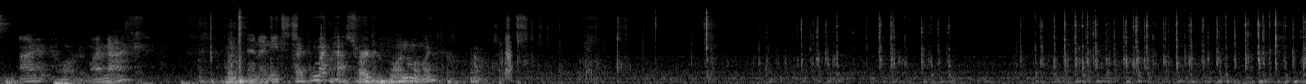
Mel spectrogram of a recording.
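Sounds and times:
computer keyboard typing: 0:06.9 - 0:13.0.

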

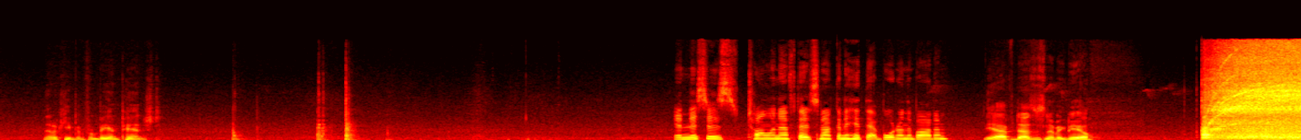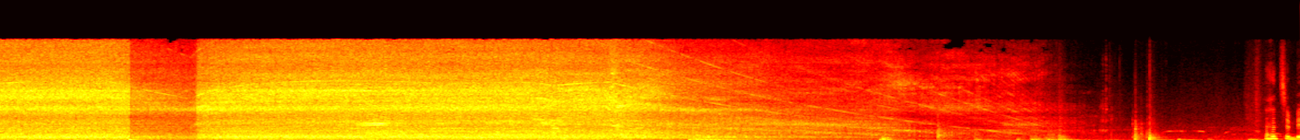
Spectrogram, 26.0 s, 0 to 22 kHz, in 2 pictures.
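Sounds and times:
circular saw cutting wood: 0:12.0 - 0:24.0.

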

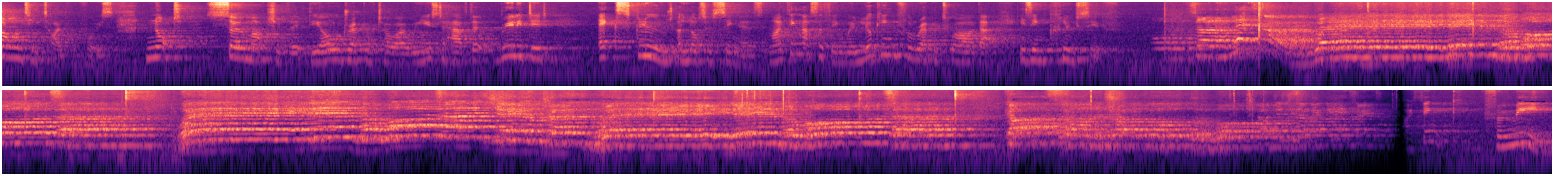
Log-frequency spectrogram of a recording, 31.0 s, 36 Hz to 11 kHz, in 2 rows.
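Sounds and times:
choir singing a cappella: 0:12.8 - 0:29.4.

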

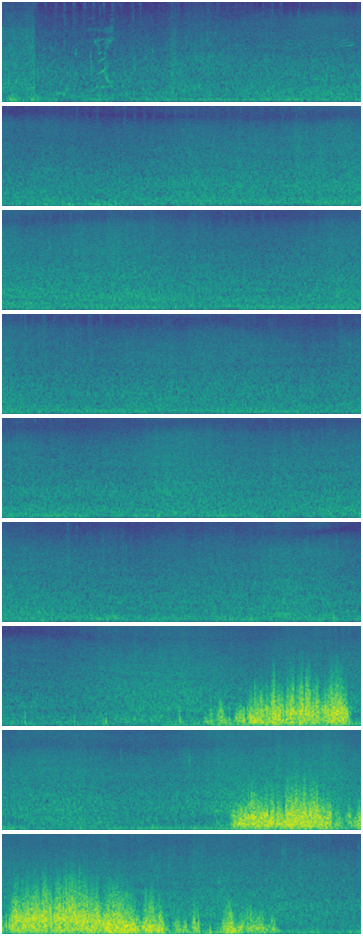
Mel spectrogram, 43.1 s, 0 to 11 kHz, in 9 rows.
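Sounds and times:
waves washing against rocky shore: 0:00.0 - 0:43.0
wind buffeting microphone: 0:28.9 - 0:33.8, 0:35.2 - 0:43.0.

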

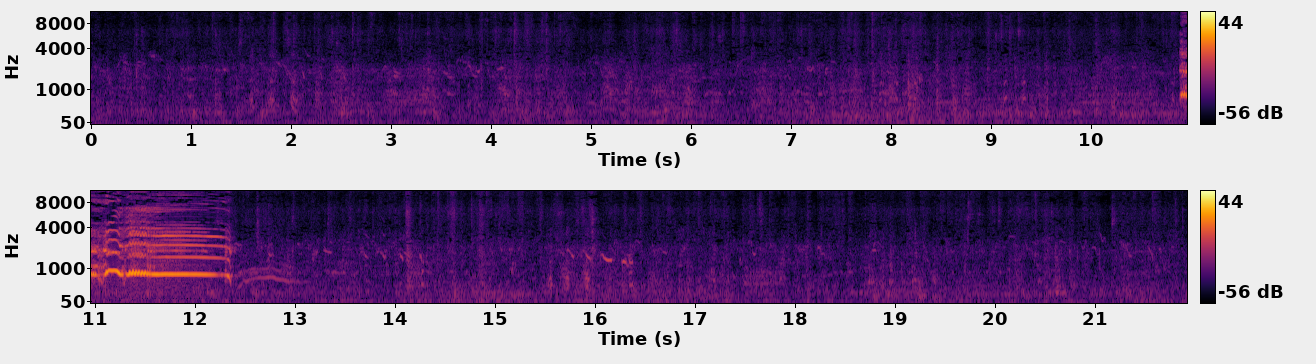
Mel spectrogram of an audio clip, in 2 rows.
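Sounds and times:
faint hen clucks: 0:00.0 - 0:21.9
rooster crowing: 0:10.9 - 0:12.6.

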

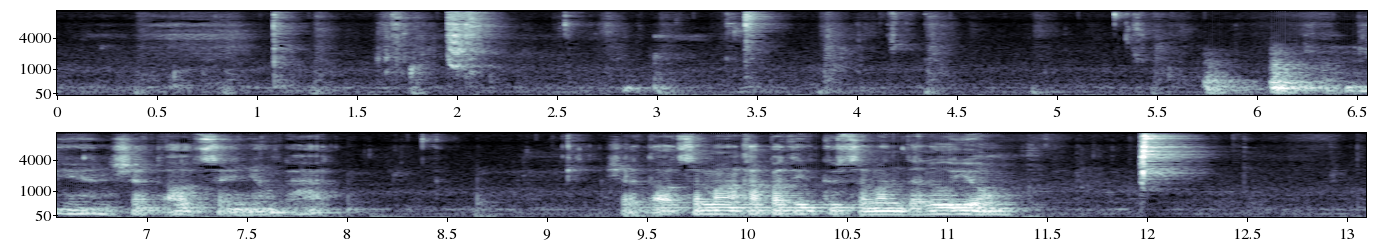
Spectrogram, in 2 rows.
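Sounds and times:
chewing: 0:00.5 - 0:05.7, 0:08.1 - 0:09.3
lip smacks and sucks: 0:01.0 - 0:04.5.

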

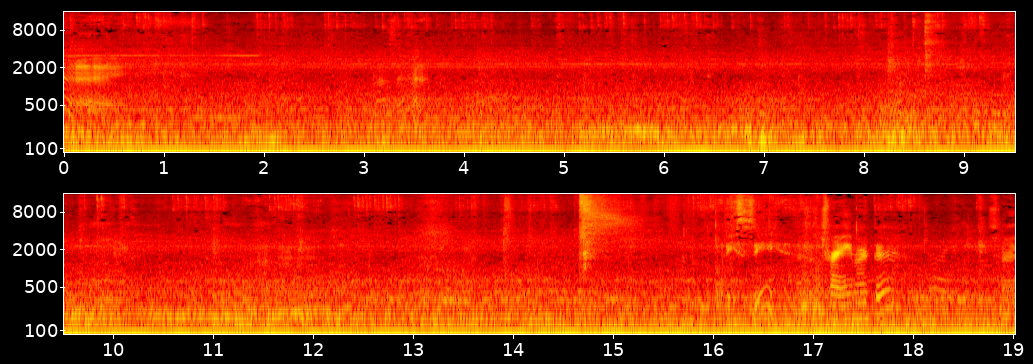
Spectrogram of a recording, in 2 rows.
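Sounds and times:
train rumbling inside carriage: 0:00.0 - 0:19.0.

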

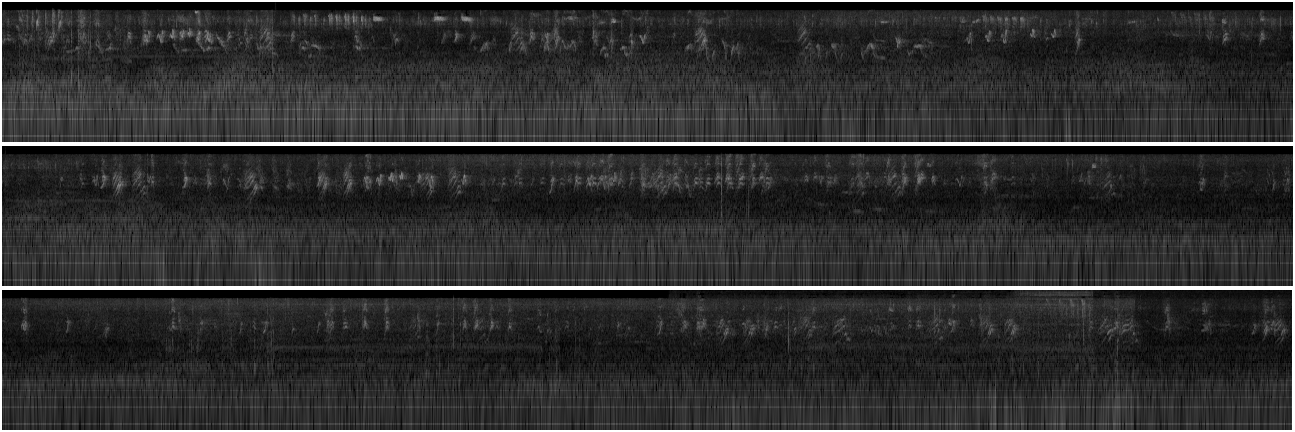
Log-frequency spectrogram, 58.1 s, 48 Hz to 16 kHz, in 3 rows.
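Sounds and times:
songbirds chirping: 0:00.0 - 0:58.0
low background rumble: 0:40.8 - 0:58.0.

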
